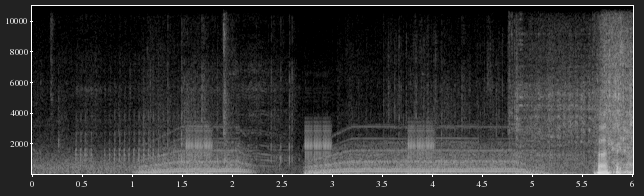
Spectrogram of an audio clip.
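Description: A truck's starter motor whines as the engine tries to start.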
